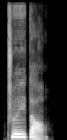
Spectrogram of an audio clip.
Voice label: "追悼", Chinese

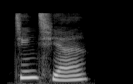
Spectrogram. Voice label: "金钱", Chinese

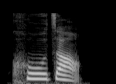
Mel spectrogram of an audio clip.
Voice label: "枯燥", Chinese

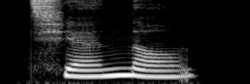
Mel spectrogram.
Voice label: "潜能", Chinese

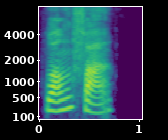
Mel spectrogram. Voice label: "往返", Chinese

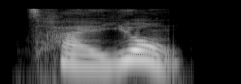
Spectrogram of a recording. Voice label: "采用", Chinese

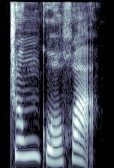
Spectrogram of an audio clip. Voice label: "中国画", Chinese

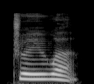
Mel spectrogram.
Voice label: "追问", Chinese

